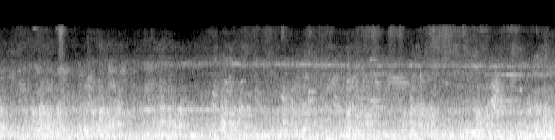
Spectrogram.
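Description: BTS Skytrain car running along the elevated track, heard from inside the car: a steady rumble of wheels and running gear, with a faint high whine for a few seconds in the middle.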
